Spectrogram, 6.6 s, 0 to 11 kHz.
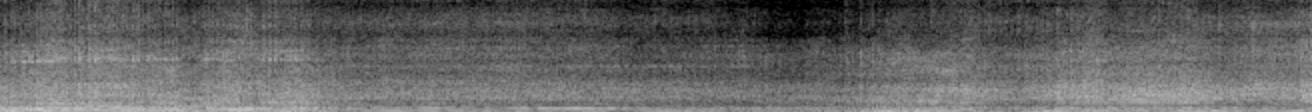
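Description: A Yamaha DT125 two-stroke motorcycle engine, a barn find rebuilt from two bikes, runs nearby, buzzing with a raspy, uneven note that dips and rises slightly as it idles and revs.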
